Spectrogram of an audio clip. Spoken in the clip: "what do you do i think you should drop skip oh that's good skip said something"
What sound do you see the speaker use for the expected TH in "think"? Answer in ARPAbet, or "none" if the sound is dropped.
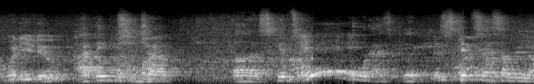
TH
